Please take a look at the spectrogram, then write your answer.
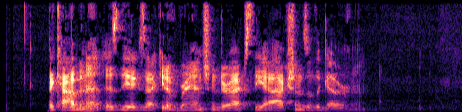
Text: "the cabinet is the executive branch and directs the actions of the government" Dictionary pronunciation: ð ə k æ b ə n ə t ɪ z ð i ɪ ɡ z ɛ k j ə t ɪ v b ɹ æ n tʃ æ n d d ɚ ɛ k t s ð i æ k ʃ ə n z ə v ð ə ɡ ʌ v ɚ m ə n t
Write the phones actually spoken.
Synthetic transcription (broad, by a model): ð ə k æ b ə n ə t ɪ z ð i ɪ ɡ z ɛ k j ə t ɪ v b ɹ æ n tʃ n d d ɚ ɛ k t s ð i æ k ʃ ə n z ə v ð ə ɡ ʌ v ɚ m ə n t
